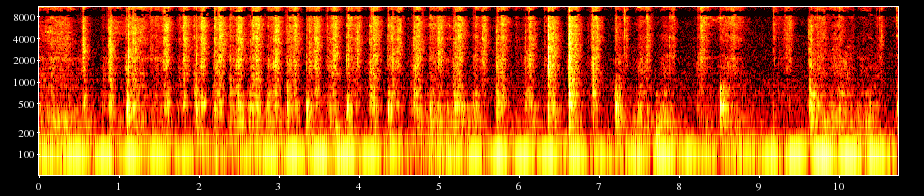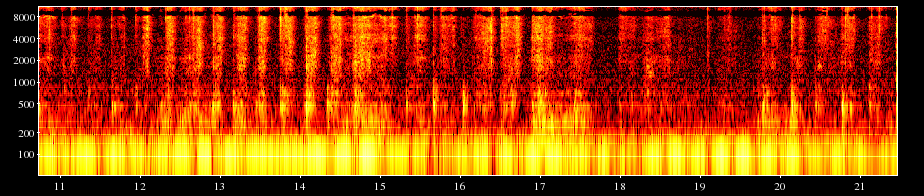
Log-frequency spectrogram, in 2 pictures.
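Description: Simpson's Trafalgar T2 shaving brush working lather on the face: faint, quick scrubbing strokes over a low steady hum.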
